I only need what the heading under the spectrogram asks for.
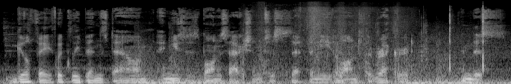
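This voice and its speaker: A man with a very deep voice takes the part of a tabletop game player, narrating his character's actions. Music plays clearly under the voice. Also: steady tone, fairly quick.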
